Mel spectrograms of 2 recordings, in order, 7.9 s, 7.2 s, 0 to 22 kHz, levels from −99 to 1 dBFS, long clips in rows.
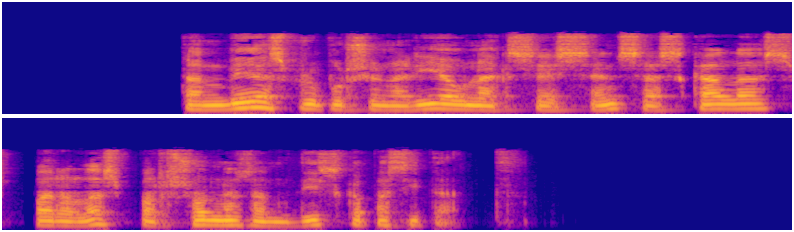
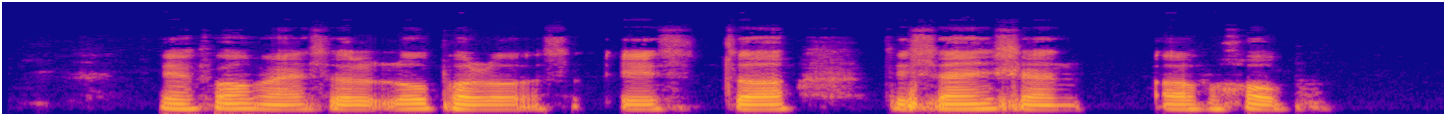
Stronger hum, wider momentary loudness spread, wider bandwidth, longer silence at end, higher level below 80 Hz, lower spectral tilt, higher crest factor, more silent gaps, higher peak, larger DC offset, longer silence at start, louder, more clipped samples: neither; second, 7 LU vs 15 LU; second, 8.2 kHz vs 9.6 kHz; first, 1.4 s vs 0.6 s; about the same, -60 dBFS vs -62 dBFS; second, -4 dB/octave vs -6 dB/octave; about the same, 18 dB vs 18 dB; first, 4.06-4.11 s vs none; about the same, -2 dBFS vs -4 dBFS; neither; about the same, 0.9 s vs 0.8 s; about the same, -18 LUFS vs -20 LUFS; neither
